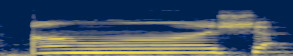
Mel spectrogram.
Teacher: अंशअनाहुन्ना, यहाँ पे आपने नोटिस किया कि नून की आवाज़ कुछ गायब सी हो गई है क्योंकि यहाँ पे इख्वा का कायदा हो रहा है।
